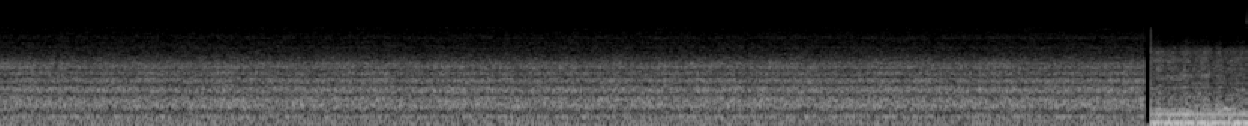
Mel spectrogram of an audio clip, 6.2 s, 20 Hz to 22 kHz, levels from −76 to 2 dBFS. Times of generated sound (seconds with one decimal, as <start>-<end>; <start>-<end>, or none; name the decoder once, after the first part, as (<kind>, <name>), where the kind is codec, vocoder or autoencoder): none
